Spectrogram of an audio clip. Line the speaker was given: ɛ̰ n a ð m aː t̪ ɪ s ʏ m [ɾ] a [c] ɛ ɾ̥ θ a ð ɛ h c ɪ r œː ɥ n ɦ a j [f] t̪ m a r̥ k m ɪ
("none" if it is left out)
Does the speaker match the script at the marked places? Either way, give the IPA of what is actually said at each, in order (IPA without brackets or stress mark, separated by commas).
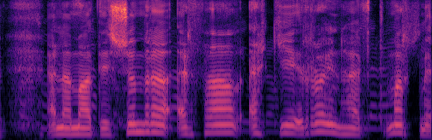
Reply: ɾ, ʔ, f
